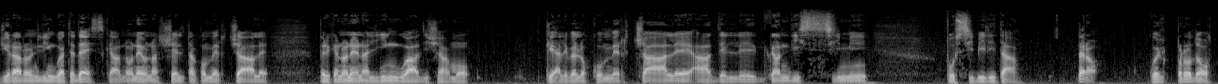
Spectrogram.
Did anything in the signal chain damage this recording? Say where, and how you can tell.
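Yes. The sample-format conversion stage is the likely culprit: the speech appears to have been reduced to about 8 bits by plain truncation, with no dither, giving low bit depth without dither across the whole clip. Because the rounding error tracks the waveform, the result is a grainy distortion that moves with the voice, sitting roughly 35 dB below it. Quiet syllables and decaying word endings turn gritty and sputter between the coarse steps.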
